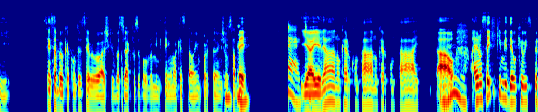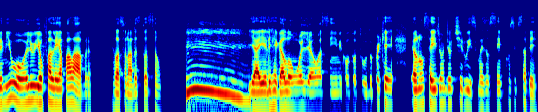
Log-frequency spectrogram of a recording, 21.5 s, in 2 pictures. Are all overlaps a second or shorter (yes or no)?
yes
